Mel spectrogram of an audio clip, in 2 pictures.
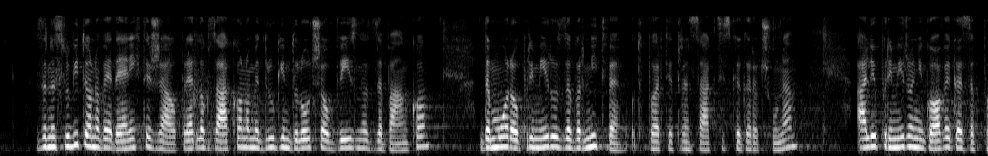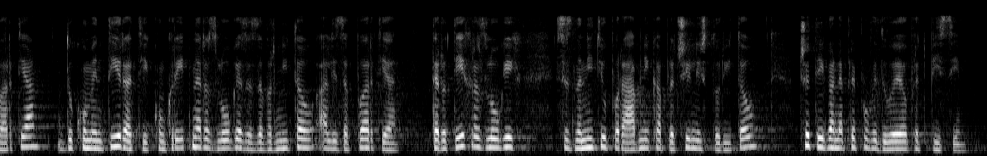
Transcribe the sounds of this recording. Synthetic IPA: zanaslɔʋiːt̪ɛwnaʋɛd̪ɛːnixt̪ɛʒawpɾɛːd̪lɔɡzaːkɔnɔmɛd̪ːɾuɡimd̪ɔloːt͡ʃaɔbʋeːznɔst̪zabaŋkɔd̪amoːɾawpɾimeːɾuzaʋəɾnit̪ʋɛɔ̰t̪pəɾt̪jat̪ɾansaːk̚t̪siskɛɡaɾat͡ʃuna | aliwpɾimeːɾunjɛɡɔːʋɛɡazapəɾt̪jad̪ɔkumɛnt̪iːɾat̪ikɔŋkɾeːt̪nɛɾazloːɡɛzazaʋəɾnit̪ɛwa̰ːlizapəɾt̪jɛ | t̪ɛɾwt̪eːxɾazloːɡixsɛznanit̪iupɔɾaːbnikaplat͡ʃilnixst̪ɔɾit̪ɛw | t͡ʃɛt̪eːɡanɛpɾɛpɔʋɛd̪ujɛjɔpɾɛt̪pisi

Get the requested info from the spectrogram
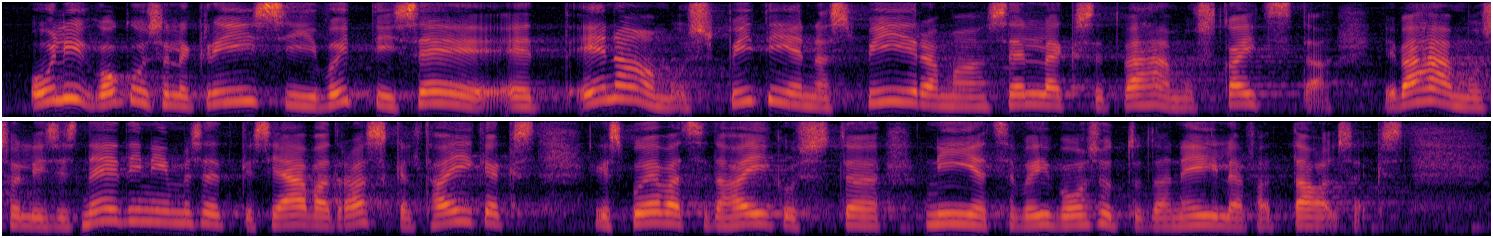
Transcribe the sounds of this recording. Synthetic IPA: o̞lʲiko̞ɡ̥use̞lːekriːsivɤ̞t̪ʲːise̞ːet̪ːe̞nɑmuspid̪̥ie̞nːɑst̪̚piːɾɑmɑse̞lːe̞kse̞t̪ːvæɦemust̪̚kɑjt̪st̪ɑ̰ | jɑvæɦemuso̞lʲis̬isne̞ːd̪inime̞se̞d̪̥ke̞sjæːvɑd̪rɑske̞lt̪hɑjɡ̥e̞ksjɑke̞spɤe̞vɑd̪sed̪̥ɑɦɑjɡ̥ust̪niːe̞t̪se̞vɤjb̥o̞sut̪ːˑɑd̪̥ɑne̞jlefɑt̪ːˑɑːlse̞̰ks

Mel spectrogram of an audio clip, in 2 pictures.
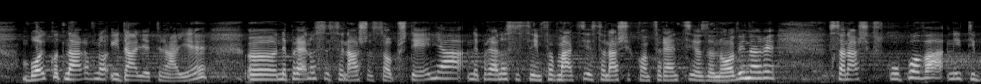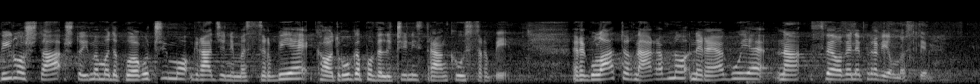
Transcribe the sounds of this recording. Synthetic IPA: bo̞jko̞t̪naːɾaʋno̞ʔid̪aʎe̞t̪ɾaje | ne̞pɾe̞no̞sese̞naʃasaopʃt̪eːɲanepɾe̞no̞seseinfo̞ɾmaːt̪sijesanaʃixko̞nfe̞ɾent̪sijazano̞ʋinaɾesanaʃixskupo̞ʋanit̪ibiːlˠo̞ʃt̪aʃt̪o̞imamo̞d̪apo̞ɾut͡ʃimo̞ɡɾad͡ʑanimasr̩bije̞kaod̪ɾuːɡapo̞ʋe̞lit͡ʃinist̪ɾaːŋkausr̩bḭḭɾe̞ɡulˠaːt̪o̞ɾnaːɾaʋno̞neɾeaɡuje̞nasʋe̞o̞ʋe̞ne̞pɾaʋiːlˠnost̪i

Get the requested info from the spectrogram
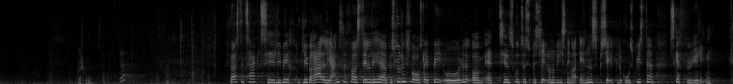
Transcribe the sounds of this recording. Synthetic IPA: sɡ̥o̰ | fɶɐsd̥ət͡sʰɑ̈ɡ̥t͡sʰe̝lib̥əʁɑ̰̈ːlæliɑ̈ŋsəfɒ̽æsd̥e̝ləd̥e̝heɐ̰b̥e̝slud̥ne̝ŋsfɒːslɛ̰ːɪb̥e̝̰ːʔɔ̽ːɾəʔɒ̽mæd̥̚t͡sʰe̝lsɡ̥uð̰ˠt͡sʰe̝lsb̥e̝siɛ̰ːlɔ̽nɐʋḭsne̝ŋɒ̽ʔænð̩ˠsb̥e̝ɕɛ̰ːlpʰe̝ɾæɡ̥o̝̰ːisɡ̥̚b̥isd̥æn̰ | sɡ̥æføljəele̝ʊ̰n̩

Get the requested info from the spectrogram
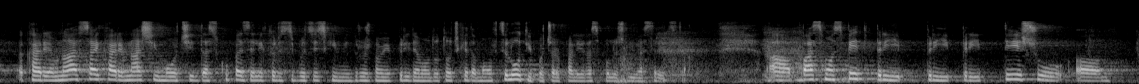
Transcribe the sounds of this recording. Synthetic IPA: kaɾjɛwnasajkaɾjɛwnaːʃixmɔːt͡ʃid̪askuːpajzɛlekt̪ɾɔd̪ist̪ɾibut̪iskimid̪ɾuːʒbamipɾiːd̪ɛmɔd̪ɔt̪oːt͡ʃkɛd̪abomɔwt̪sɛloːt̪ipɔt͡ʃəɾpaliɾaspɔlɔʒliːʋasɾeːt̪st̪ʋa̰ | əpasmɔspeːt̪pɾipɾipɾit̪eːʃu

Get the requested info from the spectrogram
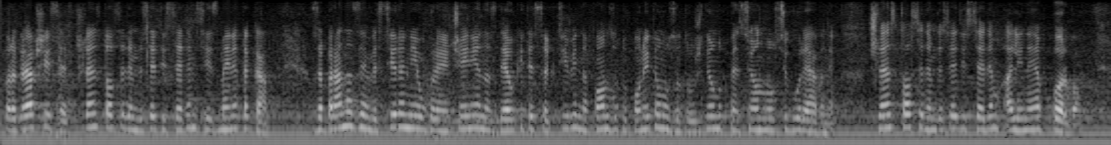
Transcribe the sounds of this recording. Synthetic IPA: pɐɾɐɡɾafʃɛːsɛt̪t͡ʃlɛnst̪ɔsɛd̪ɛmd̪ɛsɛt̪isɛd̪ɛmsɛizmɛnʲət̪ɐka | zɐbɾanəzɐinvɛst̪iɾəniioɡɾɐnit͡ʃɛniɛnɐzd̪ɛlˠkit̪ɛsɐkt̪ivinɐfɔnd̪zɐd̪opɐlˠnit̪ɛlˠnozɐd̪ɐlˠʒit̪ɛlˠnopɛnsiɔnːoːsiɡʊɾʲjavɐnɛ | t͡ʃlɛnst̪ɔsɛd̪ɛmd̪ɛsɛt̪isɛd̪ɛmʔɐlinɛɐt̪pɤɾvə

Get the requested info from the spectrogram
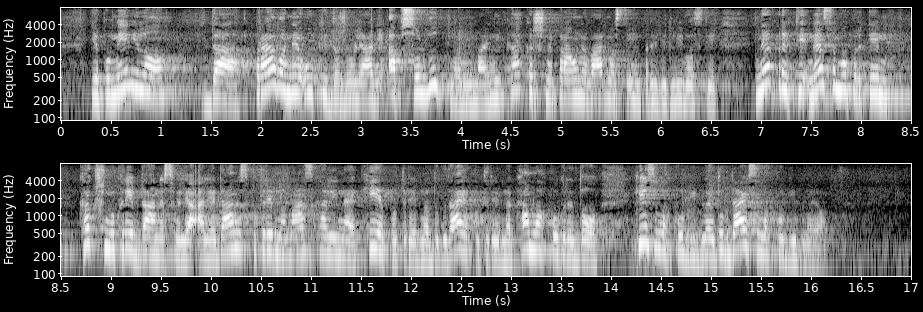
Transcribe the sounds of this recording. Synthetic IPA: jɛpɔmeːnilɔd̪apɾaːʋanɛukid̪əɾʒawljaːniʔapsɔlut̪nɔnɛmajnikakəɾʃnɛpɾawnɛʋaːɾnɔst̪iːnpɾɛd̪ʋid̪liːʋɔst̪i | nɛpɾɛt̪ːenɛsamoːpɾɛt̪ːem | kakʃənukɾeːb̚d̪aːnɛsʋɛljaʔalijɛd̪aːnɛspɔt̪ɾeːbnamaskaalinɛkʰjejɛpɔt̪ɾeːbnad̪ɔɡd̪ajɛpɔt̪ɾeːbnakamlɐxkoːɡɾɛd̪okjesɛlɐxkoːɡiblajɔd̪ɔɡd̪ajsɛlaxkoɡiblajɔ

